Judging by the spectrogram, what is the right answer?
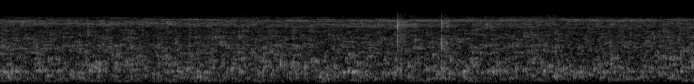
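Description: Mountain stream rushing over rocks in a steady wash, with two faint clicks about four seconds in.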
